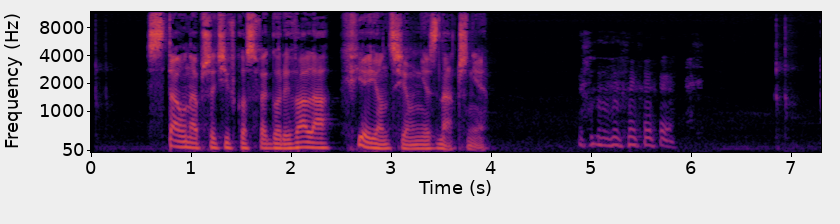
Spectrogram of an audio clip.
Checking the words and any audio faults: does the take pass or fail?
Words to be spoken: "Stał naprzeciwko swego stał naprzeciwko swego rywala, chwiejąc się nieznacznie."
fail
